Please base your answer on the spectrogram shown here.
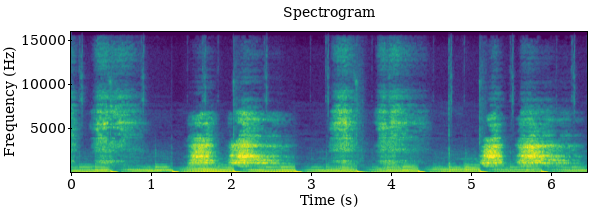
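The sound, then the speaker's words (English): Pulse breathing, two breaths in through the nose and two out through the mouth, heard as quick breathy bursts in pairs that repeat in a steady rhythm over soft background music. “inviting in that pulse breath, inhaling 2 times through the nose, exhale 2 times through the mouth.”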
